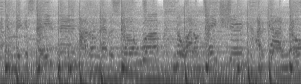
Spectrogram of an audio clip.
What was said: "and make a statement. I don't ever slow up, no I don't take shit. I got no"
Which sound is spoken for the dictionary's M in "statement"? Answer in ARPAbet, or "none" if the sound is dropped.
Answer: M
